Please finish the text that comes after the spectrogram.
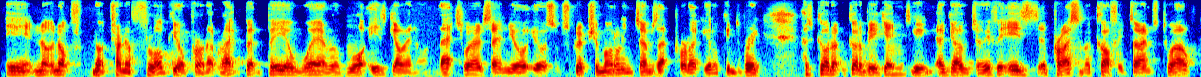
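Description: A man's voice: lowish voice, fairly even intonation, brisk, husky, highs cut off. A man hosting a casual interview, rambling and repeating words while encouraging his guest. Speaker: interview host.

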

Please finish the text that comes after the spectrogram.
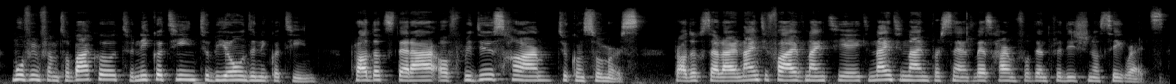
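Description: A woman's voice: mid-range voice, fairly even intonation, moderate pace. A middle-aged woman from Brazil with a Brazilian accent, explaining things reflectively as an executive guest in a corporate interview.

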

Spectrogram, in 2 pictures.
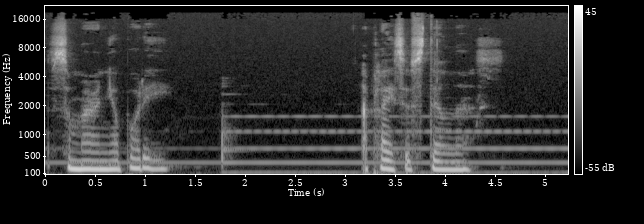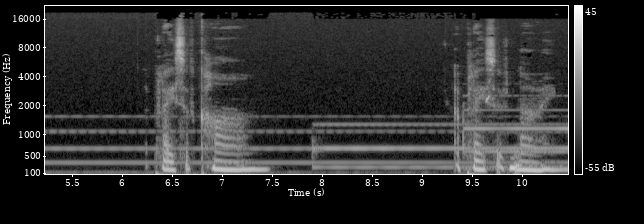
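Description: A woman leads a guided meditation in a soothing, hushed voice, leaving long pauses between short phrases. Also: medium pitch, level tone, noisy background. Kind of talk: slow guided meditation narration. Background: ringing Tibetan singing bowls.

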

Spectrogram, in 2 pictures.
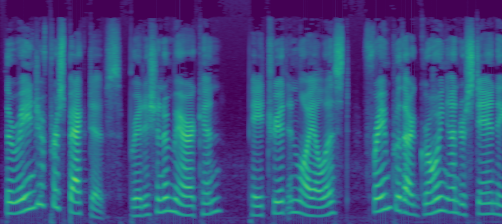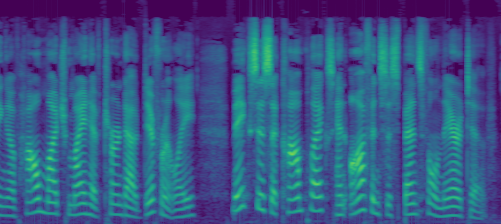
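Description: A woman's voice: mid-range voice, animated, moderate pace, dry recording. A woman hosting a review show, delivering scripted narration. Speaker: host of audiobook review podcast.

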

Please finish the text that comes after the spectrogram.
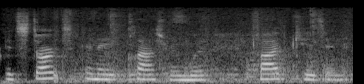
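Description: A woman's voice: a little high, fairly even intonation, measured pace, background noise. A female narrator reading scripted scene descriptions for an amateur radio play.

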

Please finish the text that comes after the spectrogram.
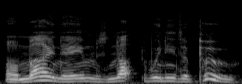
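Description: A man's voice: mid-range voice, animated, takes it slowly, dark tone, dry recording. A man voicing a kindly, simple-witted toy bear in a storybook, speaking earnestly and solemnly. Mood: musing.

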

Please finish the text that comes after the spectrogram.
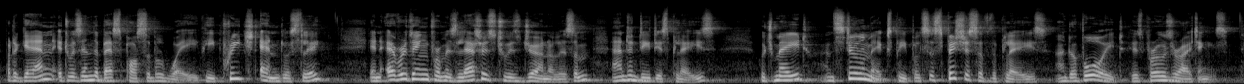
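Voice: mid-range voice, very animated, moderate pace, fairly bright tone, slight background noise. A speaker from Ireland, giving a prepared talk in a wry, emphatic manner with ironic asides. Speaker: speaker on a writer. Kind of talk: prepared talk, read aloud.

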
